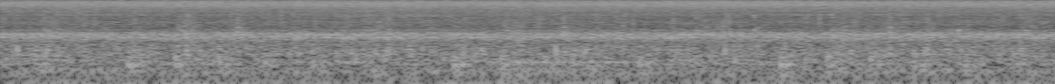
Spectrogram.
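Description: A small gas flame hisses steadily.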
